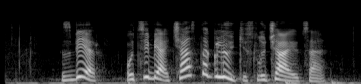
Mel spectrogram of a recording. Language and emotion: Russian, positive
